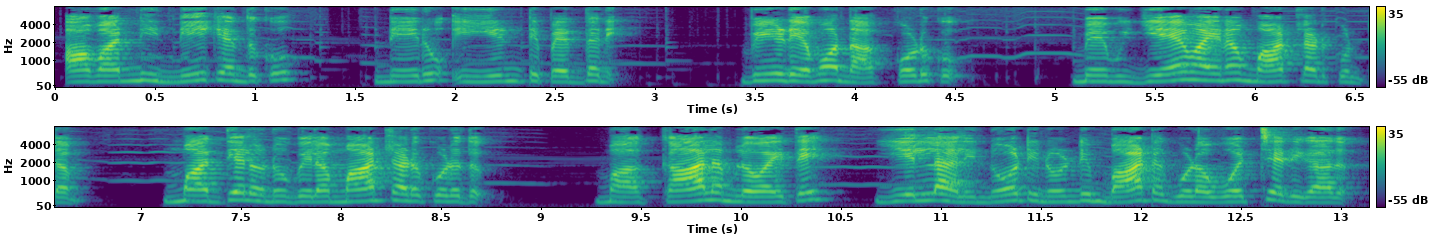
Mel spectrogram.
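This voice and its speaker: A woman playing a traditional, domineering and sharp-tongued older mother-in-law in a cartoon moral story. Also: a little high, normal speed. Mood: stern, scolding. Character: bossy, traditional, scolding older mother-in-law and household matriarch. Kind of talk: dramatised moral story dialogue. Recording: music behind the voice.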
